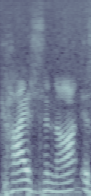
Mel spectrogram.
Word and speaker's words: Kai Cenat: Like, I'll see these little clips of, like, there's a guy named Kai Cenat.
